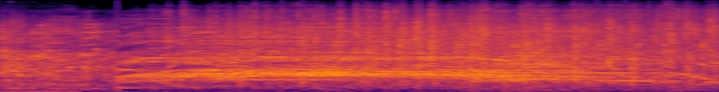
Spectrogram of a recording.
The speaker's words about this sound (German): Das Publikum ist begeistert und tobt bei jedem neuen Witz.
